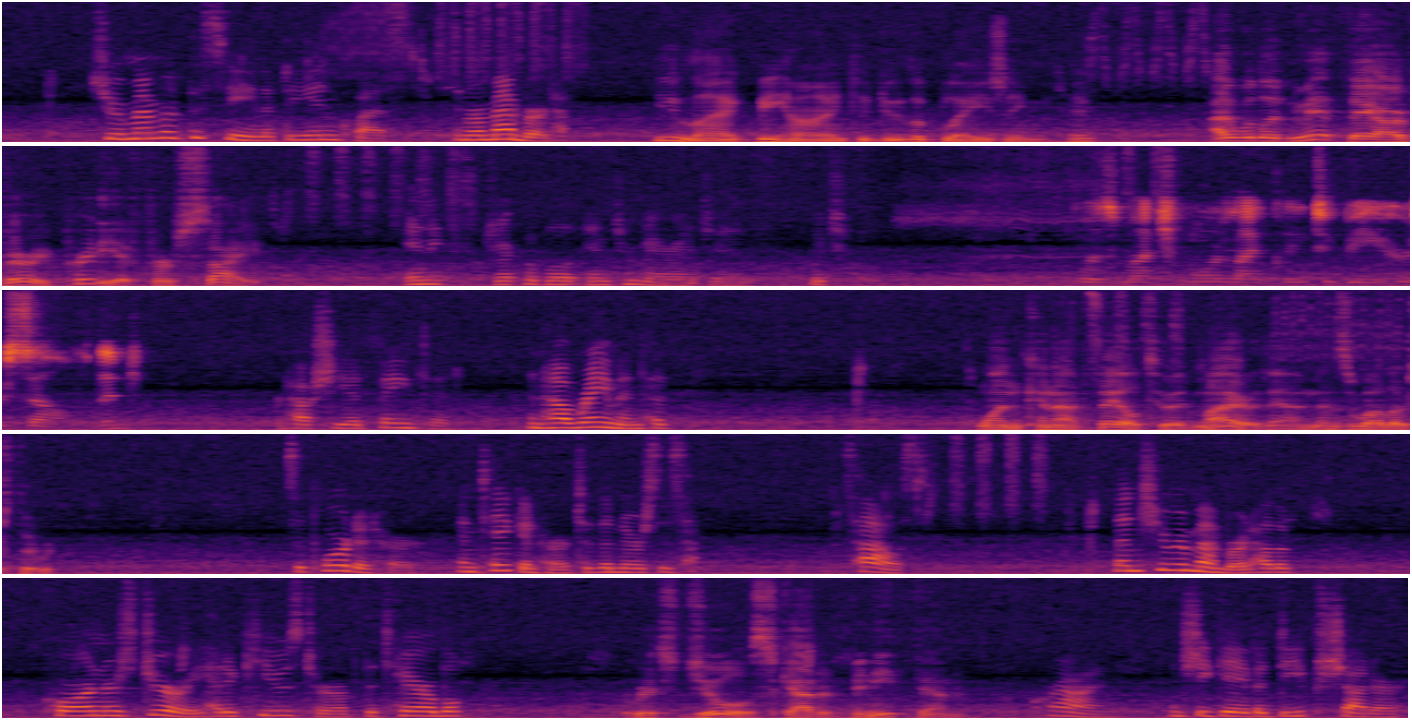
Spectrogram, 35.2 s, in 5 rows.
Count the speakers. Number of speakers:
five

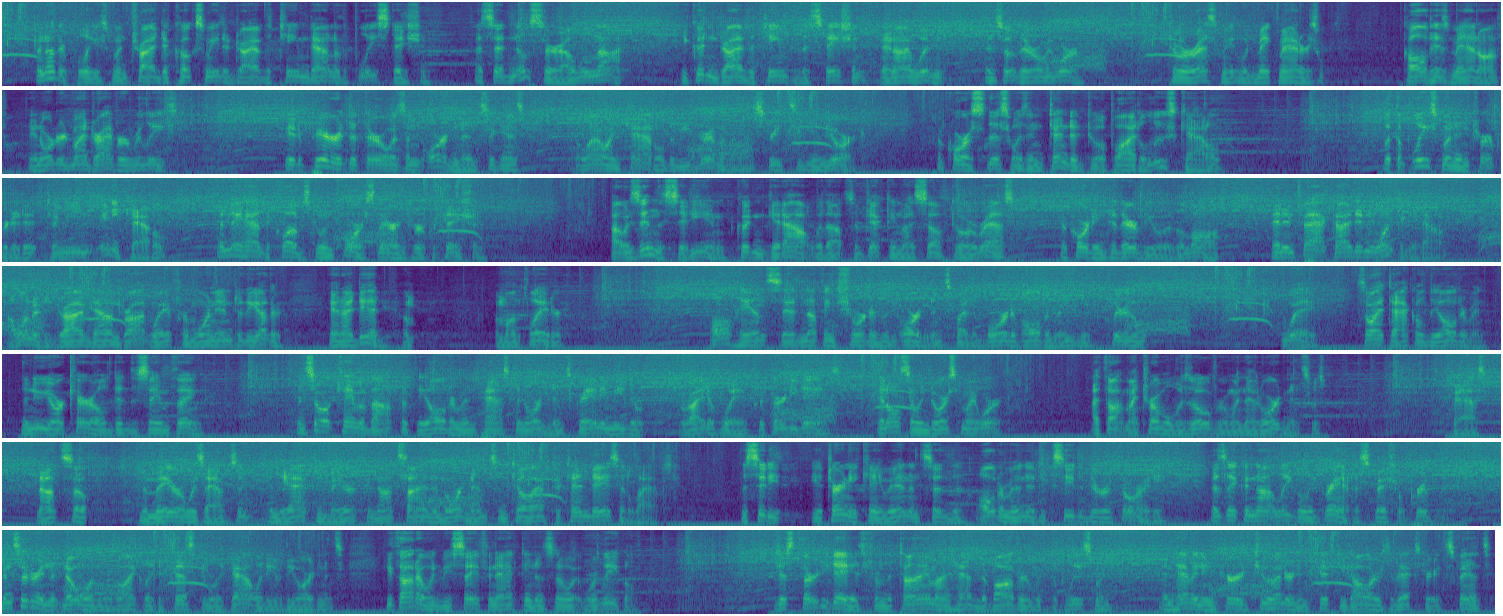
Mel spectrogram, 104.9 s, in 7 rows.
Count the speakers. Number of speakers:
one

